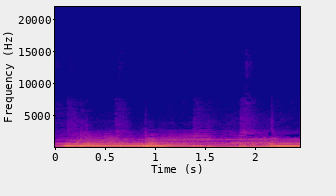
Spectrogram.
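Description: Marching brass band of sousaphone, euphoniums and tenor horns playing loud held chords that change every second or so.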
